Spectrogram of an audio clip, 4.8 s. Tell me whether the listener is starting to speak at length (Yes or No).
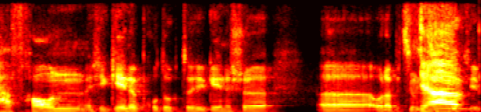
Yes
